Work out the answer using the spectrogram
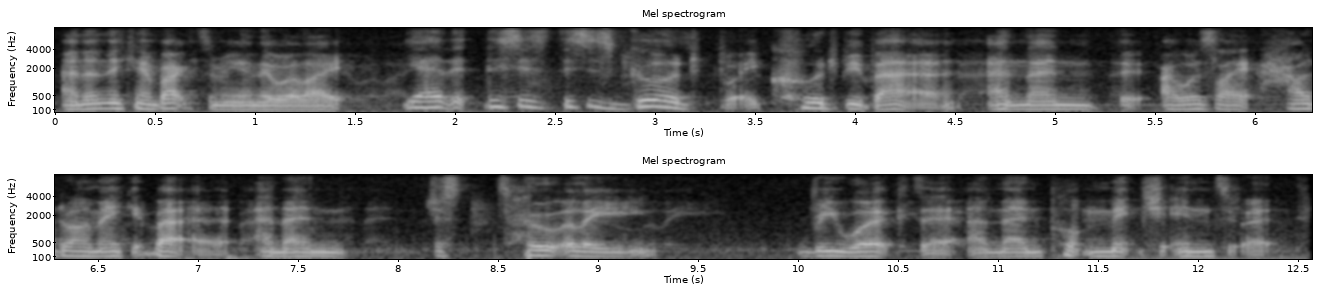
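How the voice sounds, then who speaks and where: A man's voice: lowish voice, moderate pace. A man who is an author chatting casually on a livestream in a rambling, informal, self-deprecating way. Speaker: debut sci-fi author, livestream guest. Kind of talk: casual chat.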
